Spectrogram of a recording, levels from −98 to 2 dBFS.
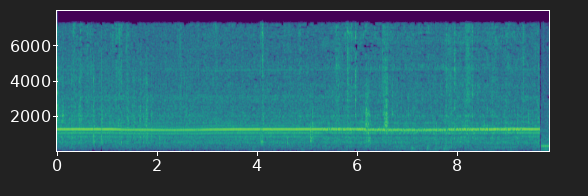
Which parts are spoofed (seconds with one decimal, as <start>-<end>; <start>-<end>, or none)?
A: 5.3-9.3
